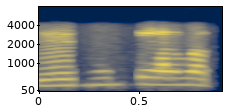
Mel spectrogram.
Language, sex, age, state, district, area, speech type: Telugu, female, 60+, Andhra Pradesh, West Godavari, rural, conversation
